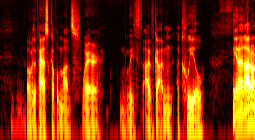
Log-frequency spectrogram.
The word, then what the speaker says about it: Accoil: Analytics, and then all the design was, it's pronounced Accoil.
